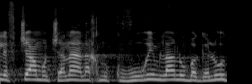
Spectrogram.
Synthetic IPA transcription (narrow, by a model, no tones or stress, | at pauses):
left͡ʃamo̞t̪ʃanaːnaχnukvuʁimlanubeɡalut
